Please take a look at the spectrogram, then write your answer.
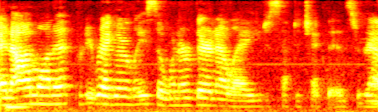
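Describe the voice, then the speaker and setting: With a Southern US accent, a woman speaks at a very fast pace, her loudness swinging widely. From Mississippi, US South. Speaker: stand-up comedian. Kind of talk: stand-up routine; casual interview chat.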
